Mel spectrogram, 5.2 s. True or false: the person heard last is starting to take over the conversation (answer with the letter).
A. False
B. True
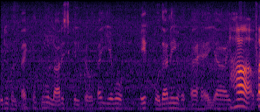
B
